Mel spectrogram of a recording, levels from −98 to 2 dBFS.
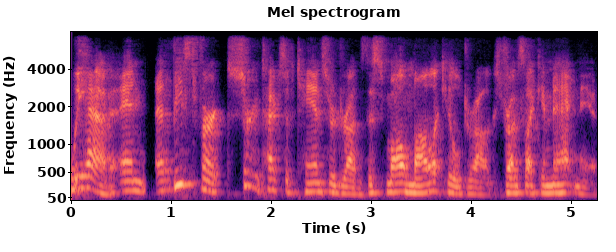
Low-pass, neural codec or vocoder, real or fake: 7.2 kHz; codec, 16 kHz, 1.1 kbps, Voila-Tokenizer; fake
